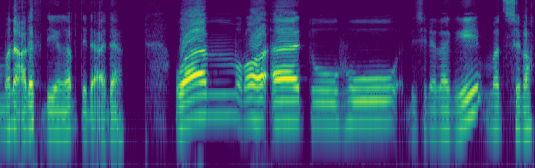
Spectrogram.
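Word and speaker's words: وامرأته: Kemudian padafal wamroatuhu di sini alifnya tidak dibaca tidak boleh tidak boleh kita baca wam enggak tapi langsung saja ke huruf mim yang mana alif dianggap tidak ada wamroatuhu di sini lagi mad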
